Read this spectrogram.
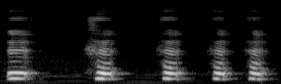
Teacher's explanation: So it's really just like blowing air whilst pronouncing the letter u. So hu. So winter, we say fuyu, not fuyu, okay?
